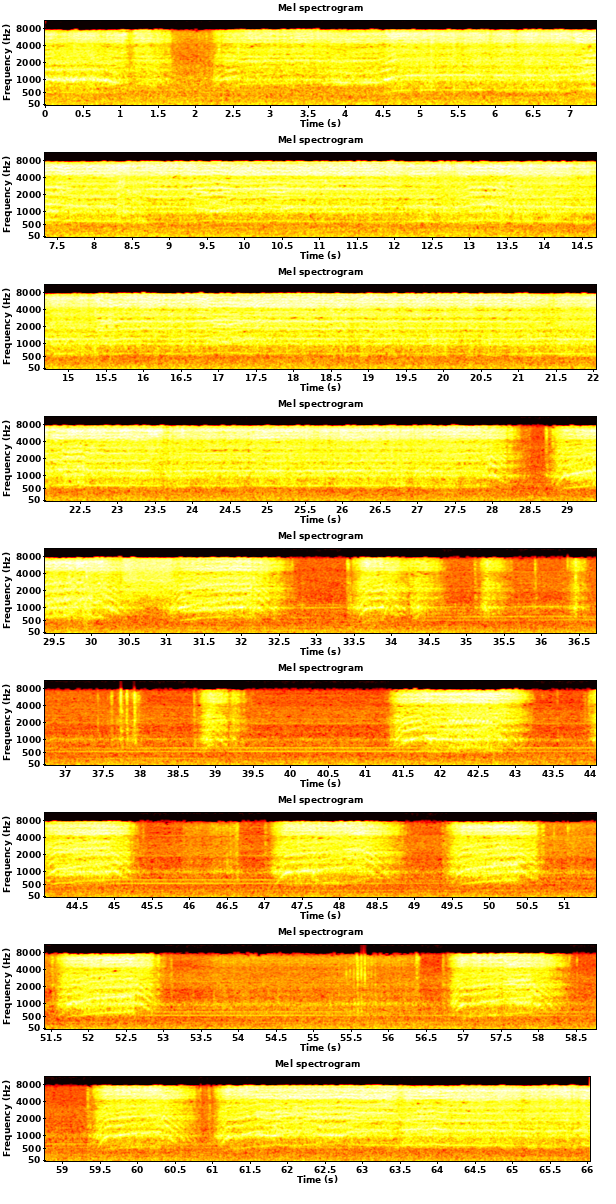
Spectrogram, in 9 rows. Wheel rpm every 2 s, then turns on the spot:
100, 80, 140, 160, 160, 160, 160, 160, 160, 160, 160, 160, 160, 150, 90, 70, 40, 20, 0, 10, 30, 80, 60, 50, 60, 60, 50, 20, 70, 50, 90, 160, 160.
50-56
